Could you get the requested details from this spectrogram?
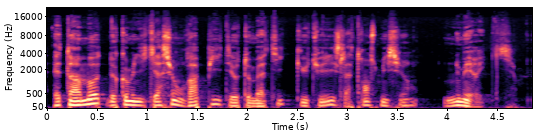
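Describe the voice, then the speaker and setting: A man's voice: low-pitched, dark tone, breathy edge. A man reading a scripted instructional narration in a didactic, step-by-step way, as an instructor would.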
